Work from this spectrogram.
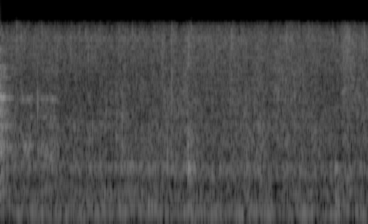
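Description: Eggs frying in a pan for egg chilli: a soft, even sizzle, fairly faint and unbroken, with a couple of small crackles.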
